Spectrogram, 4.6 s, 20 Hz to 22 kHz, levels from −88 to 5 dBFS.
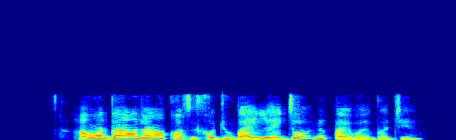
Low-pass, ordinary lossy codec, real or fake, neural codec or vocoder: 7.2 kHz; AAC, 32 kbps; fake; codec, 24 kHz, 1.5 kbps, HILCodec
